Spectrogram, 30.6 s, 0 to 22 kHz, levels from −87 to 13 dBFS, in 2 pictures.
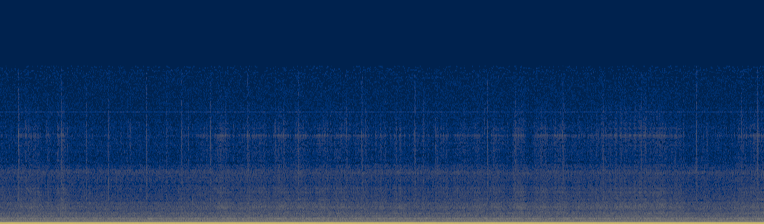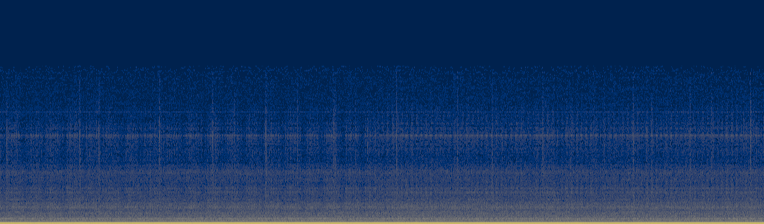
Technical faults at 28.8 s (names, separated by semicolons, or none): none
